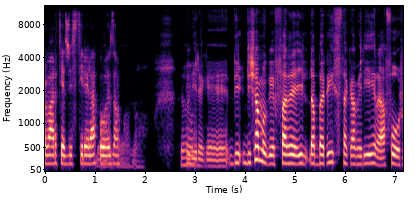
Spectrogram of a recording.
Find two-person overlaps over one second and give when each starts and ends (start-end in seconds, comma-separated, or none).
none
